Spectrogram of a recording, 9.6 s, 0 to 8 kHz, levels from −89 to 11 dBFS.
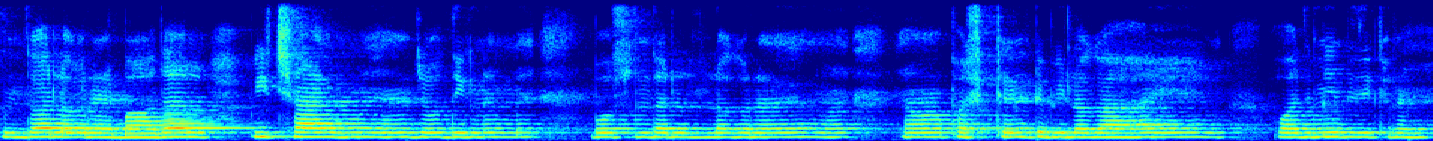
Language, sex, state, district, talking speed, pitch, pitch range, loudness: Hindi, male, Chhattisgarh, Balrampur, 170 wpm, 245 Hz, 240-245 Hz, -25 LUFS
